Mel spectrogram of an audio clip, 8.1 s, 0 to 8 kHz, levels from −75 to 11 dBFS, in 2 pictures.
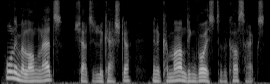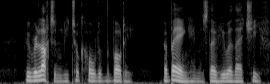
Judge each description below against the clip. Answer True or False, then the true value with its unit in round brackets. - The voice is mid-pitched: False (125 Hz)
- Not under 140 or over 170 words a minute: False (205 wpm)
